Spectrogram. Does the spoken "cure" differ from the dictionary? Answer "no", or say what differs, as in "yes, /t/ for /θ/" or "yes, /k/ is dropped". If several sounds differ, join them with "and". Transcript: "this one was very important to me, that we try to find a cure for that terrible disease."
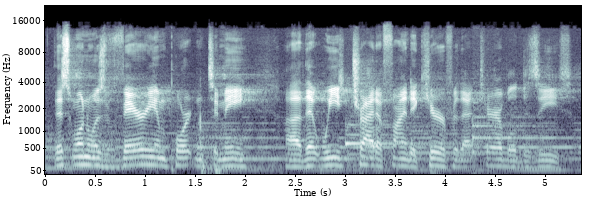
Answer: no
